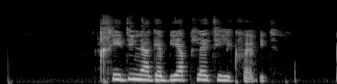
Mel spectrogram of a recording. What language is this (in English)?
Georgian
